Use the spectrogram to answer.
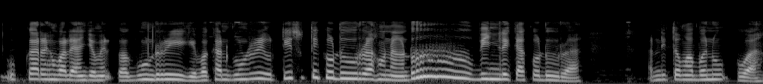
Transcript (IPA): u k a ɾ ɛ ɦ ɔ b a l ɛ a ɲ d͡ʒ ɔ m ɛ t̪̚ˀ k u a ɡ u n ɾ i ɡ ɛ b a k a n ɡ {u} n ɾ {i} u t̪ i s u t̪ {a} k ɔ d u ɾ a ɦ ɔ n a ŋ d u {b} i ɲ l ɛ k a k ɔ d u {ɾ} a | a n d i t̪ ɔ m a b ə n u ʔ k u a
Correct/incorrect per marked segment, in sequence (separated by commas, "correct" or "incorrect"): correct, correct, incorrect, correct, correct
